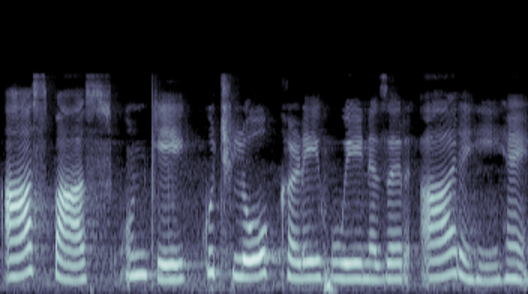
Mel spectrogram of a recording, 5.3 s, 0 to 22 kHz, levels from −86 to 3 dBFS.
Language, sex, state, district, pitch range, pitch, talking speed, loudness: Hindi, female, Punjab, Fazilka, 210-260 Hz, 225 Hz, 125 wpm, -17 LUFS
